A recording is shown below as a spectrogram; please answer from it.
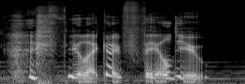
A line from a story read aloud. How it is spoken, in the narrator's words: Elle sobbed louder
